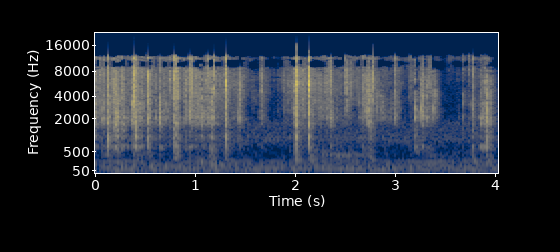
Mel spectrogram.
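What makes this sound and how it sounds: A craft knife blade carves small crunchy cubes off a scored grid on a solid cream bar of dry soap held in the hand, scratching and cutting through it. The result is a rapid series of sharp, dry, bright crunches and clicks with short scraping between them and no ringing.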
